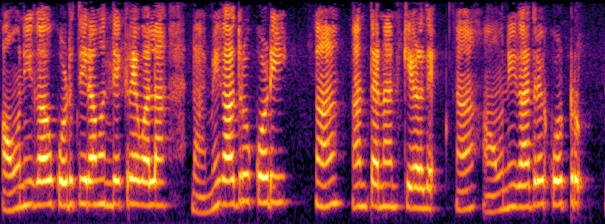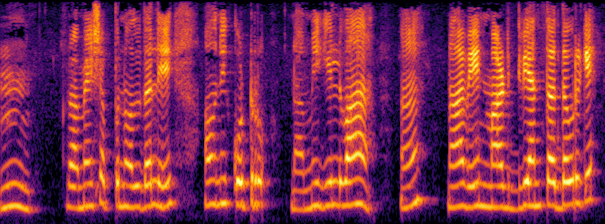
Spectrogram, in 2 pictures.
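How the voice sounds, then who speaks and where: A woman playing a high-voiced, resigned village wife. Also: fairly even intonation, moderate pace, warm tone, natural voice. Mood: consoling. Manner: soothing yet resigned, repeats rhetorical questions. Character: worried village wife consoling her relative. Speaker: actor in a village family drama. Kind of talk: amateur family drama acting.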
